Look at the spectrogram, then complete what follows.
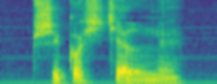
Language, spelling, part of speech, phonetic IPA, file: Polish, przykościelny, adjective, [ˌpʃɨkɔɕˈt͡ɕɛlnɨ], Pl-przykościelny.ogg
